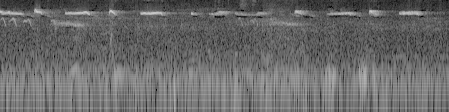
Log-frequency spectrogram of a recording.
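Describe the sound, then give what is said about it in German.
High, thin piping calls of a kingfisher repeat in short bursts of two or three notes, played quietly through a small Bluetooth speaker set on a tree trunk over the water to lure a kingfisher, over a low outdoor background hum, with no voices. “Sie spielt über die Box das Zwitschern des Eisvogels ab.”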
